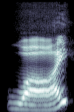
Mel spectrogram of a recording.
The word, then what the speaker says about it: why: we have why why we hear the sound of the letter w but we don't hear the sound of the letter h the letter appears in the word but we don't hear it here we have what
